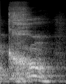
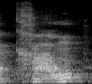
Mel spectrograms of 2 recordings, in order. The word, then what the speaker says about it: Craon: et je suis à Cran. Oui, puisque ce lundi, le quintet se dispute à Craon, ou plutôt à Cran, lorsqu'on prononce bien le nom de cette ville.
